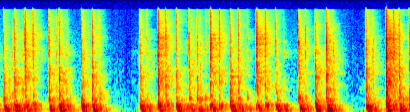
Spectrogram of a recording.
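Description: Fingertips of both hands type on the low-profile plastic chiclet keys of a grey metal-bodied laptop. The keystrokes come as short, quiet clicks and thunks that mix a low thud with a bright tick. They run in quick bursts separated by brief pauses.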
